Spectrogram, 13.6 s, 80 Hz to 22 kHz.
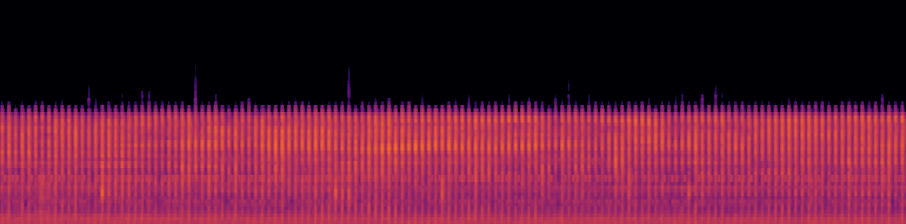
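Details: Rapid, regular sharp clicks, about 200 a minute, over a steady electronic hum: a tattoo-removal laser firing pulses while removing straight-edge tattoos.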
